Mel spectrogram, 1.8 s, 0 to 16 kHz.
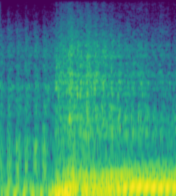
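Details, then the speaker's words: Vehicle at Copart, 206,915 miles, sat a couple of years, catalytic converter stolen: engine catches and settles into a loud, raw, deep drone far louder than stock because the cat is missing. "uh somebody somebody took the catalytic converter yeah somebody took the cat that's a shame"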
